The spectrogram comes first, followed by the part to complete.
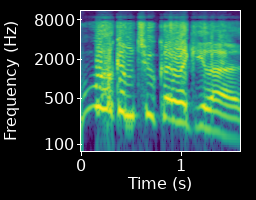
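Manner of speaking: put-on, high, loud, swooping, sing-song shout. Retelling how the agent opens the door and shouts a greeting: retelling a shout. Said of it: "and shouts".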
